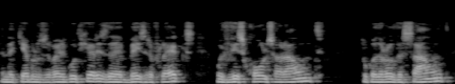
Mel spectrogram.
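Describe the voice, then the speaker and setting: Male gear reviewer, unscripted walkthrough, halting delivery, mid pitch, dull lo-fi sound. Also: steady tone, darkish tone. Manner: halting, many fillers and restarts. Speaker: audio product reviewer.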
